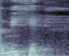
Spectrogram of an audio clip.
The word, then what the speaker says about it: Mixe: Ah, no, M-I-X-E, e, Mixe. Pero se pronuncia Mije.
